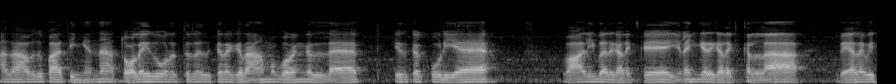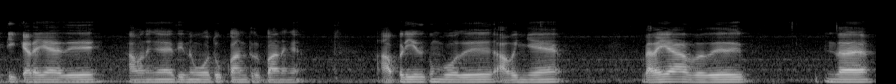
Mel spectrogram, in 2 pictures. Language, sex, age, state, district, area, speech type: Tamil, male, 18-30, Tamil Nadu, Tiruppur, rural, spontaneous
